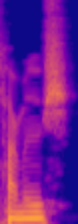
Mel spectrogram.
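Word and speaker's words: Jarmusch: this this is Jim I think it's pronounced har moosh you directed and wrote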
